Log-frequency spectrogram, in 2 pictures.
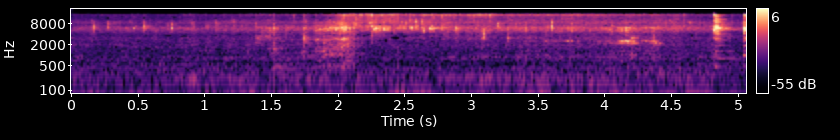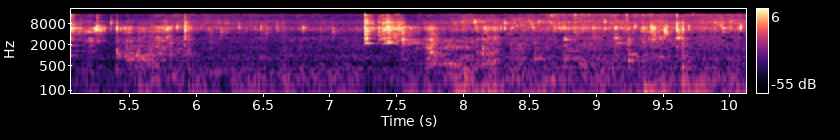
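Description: Pieces of floured pork belly sizzling as they fry in hot oil in a metal pan, with metal tongs clicking against the pan a couple of times. The sizzle gets louder from about seven seconds in.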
